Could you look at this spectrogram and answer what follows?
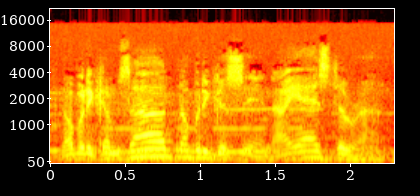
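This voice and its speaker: A man's voice: mid-range voice, very animated, fast, lightly acted. Brash dim-bulb sidekick, played by a man, slangy and flirtatious; vintage radio sound, music bed. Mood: cocky. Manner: flirtatious, wisecracking, streetwise slang. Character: dim-witted cocky male sidekick. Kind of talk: 1950s radio drama acting. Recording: old radio broadcast with loud music.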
